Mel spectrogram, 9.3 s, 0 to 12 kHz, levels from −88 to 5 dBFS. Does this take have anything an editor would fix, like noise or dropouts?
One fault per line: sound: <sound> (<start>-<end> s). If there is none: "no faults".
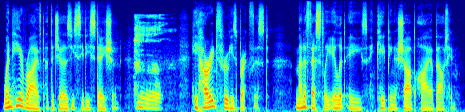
sound: sigh (2.7-3.5 s)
